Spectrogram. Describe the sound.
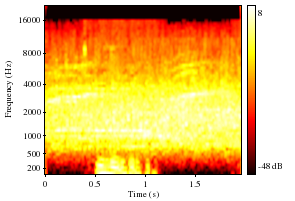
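Steady, dense clapping fills the whole clip at a moderate level, with a brief cheering voice rising over it partway through.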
